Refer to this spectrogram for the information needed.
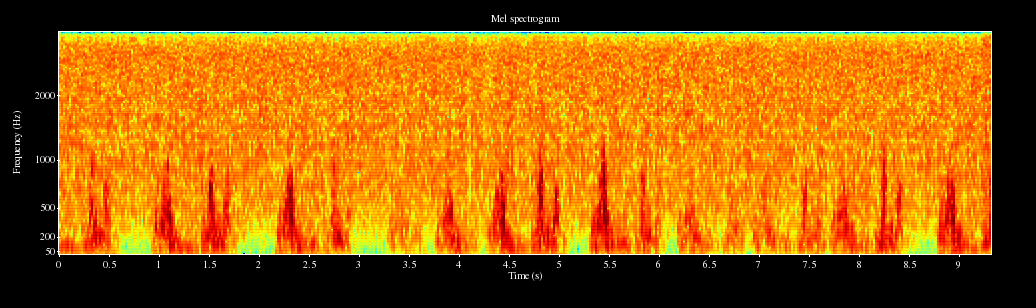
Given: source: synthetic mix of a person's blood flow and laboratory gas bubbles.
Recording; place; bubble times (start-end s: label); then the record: Doppler ultrasound of blood flow; precordium
0.33-0.41 s: bubbles
9.22-9.33 s: bubbles
From the record:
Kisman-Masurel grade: 122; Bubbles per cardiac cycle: 1 to 2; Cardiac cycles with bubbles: 10 to 50%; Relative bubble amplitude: moderate (0.250 to 0.450); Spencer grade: 2 (many but less than half of the cardiac periods contain bubble signals, singularly or in groups); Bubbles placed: only in the low amplitude regions of the cardiac cycle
